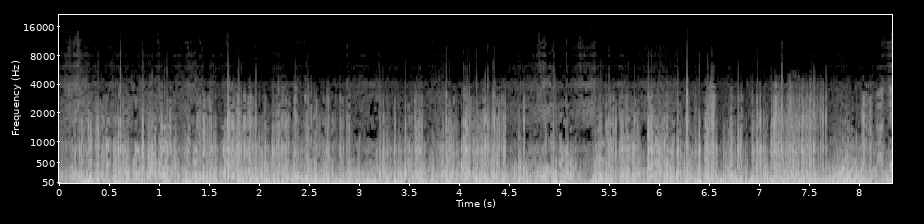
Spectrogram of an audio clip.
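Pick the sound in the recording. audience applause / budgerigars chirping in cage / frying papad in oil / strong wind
strong wind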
